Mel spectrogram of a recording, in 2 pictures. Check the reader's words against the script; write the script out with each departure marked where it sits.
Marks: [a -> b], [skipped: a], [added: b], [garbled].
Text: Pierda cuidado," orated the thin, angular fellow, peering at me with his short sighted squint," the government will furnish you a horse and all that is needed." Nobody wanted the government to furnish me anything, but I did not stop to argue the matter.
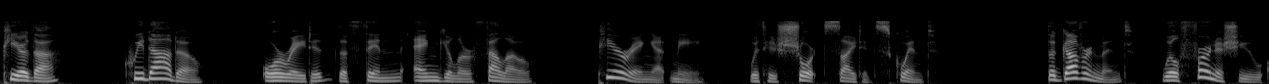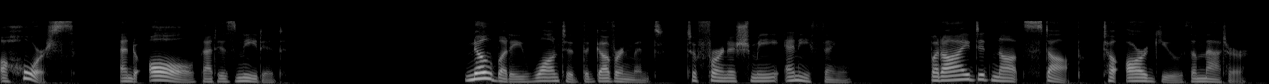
Pierda cuidado," orated the thin, angular fellow, peering at me with his short sighted squint," the government will furnish you a horse and all that is needed." Nobody wanted the government to furnish me anything, but I did not stop to argue the matter.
